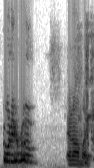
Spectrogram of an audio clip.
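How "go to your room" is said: sudden high, loud angry order; mimicking a furious father sending his kid away; angry dad. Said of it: "he's that mad".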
